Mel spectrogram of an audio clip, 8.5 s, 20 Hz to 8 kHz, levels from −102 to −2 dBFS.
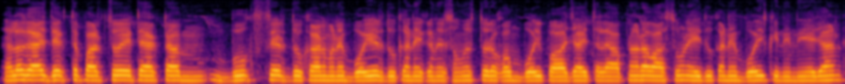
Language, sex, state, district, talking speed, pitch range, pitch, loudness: Bengali, male, West Bengal, Paschim Medinipur, 205 wpm, 155-165 Hz, 160 Hz, -20 LUFS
